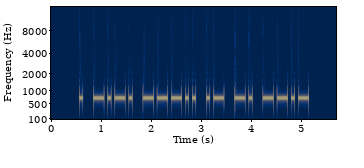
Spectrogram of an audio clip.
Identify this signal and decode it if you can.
Morse code, heard as a keyed tone, about 17 wpm, 700 Hz. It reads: EC8ANQ
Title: DXCC-100 Call Signs - 6 Characters - Repeated 2x - 17wpm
